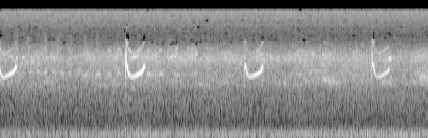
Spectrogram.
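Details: Spotted redshank flock at Minsmere giving sharp, whistled two-part 'chew-it' flight calls, one about every one and a half seconds, over a soft steady background hiss; gulls and terns are in the distance.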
